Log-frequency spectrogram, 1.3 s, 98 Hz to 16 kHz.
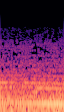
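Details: Car driving at about 30–40 km/h with a steady low hum howling over road rumble, loud from the front and growing with speed; worn front wheel bearings found on inspection.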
